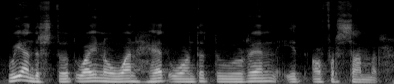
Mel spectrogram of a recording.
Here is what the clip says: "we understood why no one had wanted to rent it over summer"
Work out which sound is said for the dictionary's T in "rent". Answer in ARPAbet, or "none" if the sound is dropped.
none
